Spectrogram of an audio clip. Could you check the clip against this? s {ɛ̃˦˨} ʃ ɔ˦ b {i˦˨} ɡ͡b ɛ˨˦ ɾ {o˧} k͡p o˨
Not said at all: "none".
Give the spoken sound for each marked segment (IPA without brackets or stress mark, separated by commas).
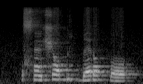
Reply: ɛ̃˧, i˦˨, o˧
